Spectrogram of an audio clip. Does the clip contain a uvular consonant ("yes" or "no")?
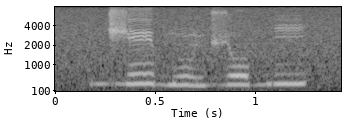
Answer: no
